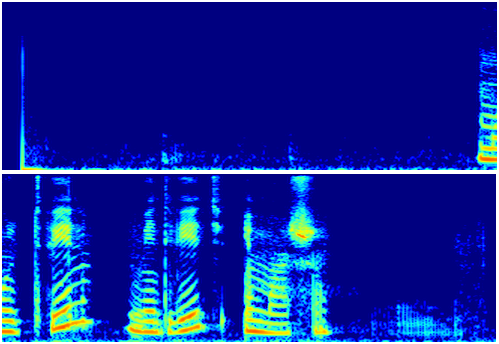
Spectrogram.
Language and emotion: Russian, neutral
